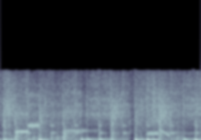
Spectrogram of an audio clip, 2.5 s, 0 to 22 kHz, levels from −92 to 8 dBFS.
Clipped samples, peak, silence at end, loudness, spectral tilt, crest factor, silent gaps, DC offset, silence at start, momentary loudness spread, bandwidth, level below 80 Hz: under 0.1%; 0 dBFS; 0 s; -16 LUFS; -3 dB/octave; 16 dB; none; under 0.1%; 0 s; 4 LU; 11.5 kHz; -24 dBFS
